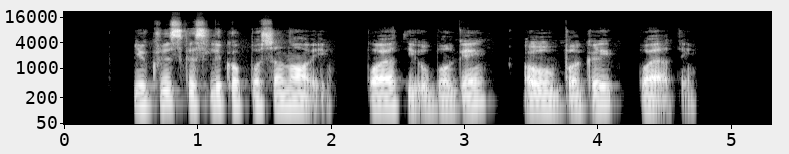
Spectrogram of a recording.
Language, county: Lithuanian, Vilnius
